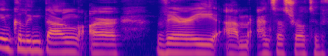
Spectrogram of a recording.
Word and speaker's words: kulintang: Because I've heard you use instruments like a kubing and a kulatang in your music. Am I pronouncing those right? Kulintang. Kulintang. Okay.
